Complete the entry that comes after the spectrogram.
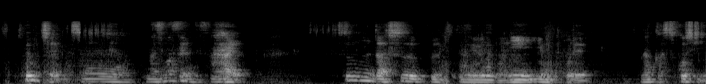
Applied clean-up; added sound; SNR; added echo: neural separator model SepFormer DNS4.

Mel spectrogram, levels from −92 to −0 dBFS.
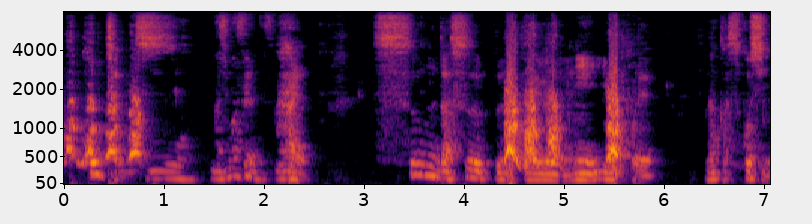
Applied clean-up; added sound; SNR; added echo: classical method WPE with log-MMSE.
